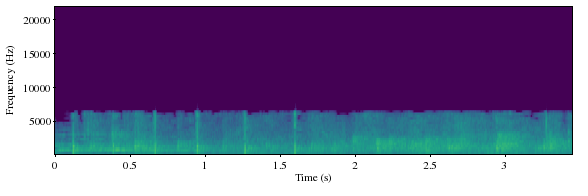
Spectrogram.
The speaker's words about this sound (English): That's a great thing that we have some marriages that have lasted so long. But the reason that we applaud is because it's rare. Because it's rare in today's society.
